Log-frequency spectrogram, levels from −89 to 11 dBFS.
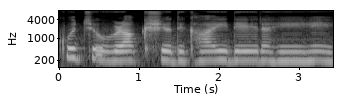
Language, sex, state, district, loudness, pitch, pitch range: Hindi, female, Bihar, Gopalganj, -24 LUFS, 195 Hz, 190-195 Hz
